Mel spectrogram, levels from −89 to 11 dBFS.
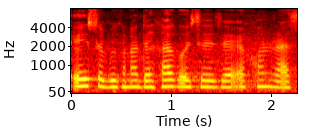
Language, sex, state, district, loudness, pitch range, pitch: Assamese, female, Assam, Kamrup Metropolitan, -16 LUFS, 220-240 Hz, 230 Hz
